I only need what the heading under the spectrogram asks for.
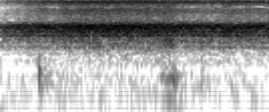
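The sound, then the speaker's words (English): Steam jets steadily out of a boiler safety valve, a loud, unbroken high-pitched hiss that holds constant throughout, with a couple of faint low clunks underneath. “As long as steam escapes through that safety valve, there's no fear of the boiler blowing up.”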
